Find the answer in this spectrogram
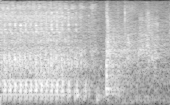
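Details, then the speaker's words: Oral suction machine demonstration: the patient tubing is blocked, and a steady motor drone with a rushing, pulsing quality builds as suction is pulled through the filter, hose and canister and then increased with the intensity knob. "this is where the suction is going to go out to the patient so if i were to block that off you can hear the machine pull start pulling a suction"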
